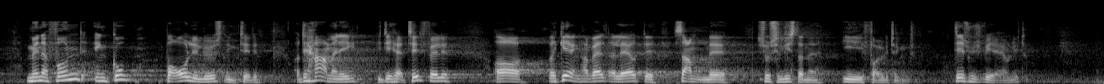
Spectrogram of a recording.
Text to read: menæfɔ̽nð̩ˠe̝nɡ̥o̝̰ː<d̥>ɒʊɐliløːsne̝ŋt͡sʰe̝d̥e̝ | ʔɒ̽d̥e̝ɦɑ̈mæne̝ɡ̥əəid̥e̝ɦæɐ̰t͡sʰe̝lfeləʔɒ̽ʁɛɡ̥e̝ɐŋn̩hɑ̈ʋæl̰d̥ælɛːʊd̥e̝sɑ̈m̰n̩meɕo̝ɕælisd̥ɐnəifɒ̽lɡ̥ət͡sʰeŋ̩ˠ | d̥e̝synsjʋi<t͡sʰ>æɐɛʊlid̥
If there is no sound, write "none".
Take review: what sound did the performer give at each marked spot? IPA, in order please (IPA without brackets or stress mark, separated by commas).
b̥, none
